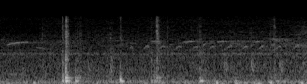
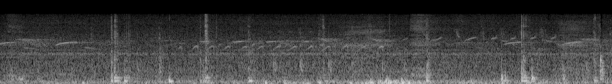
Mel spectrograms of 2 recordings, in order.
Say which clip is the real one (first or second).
second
